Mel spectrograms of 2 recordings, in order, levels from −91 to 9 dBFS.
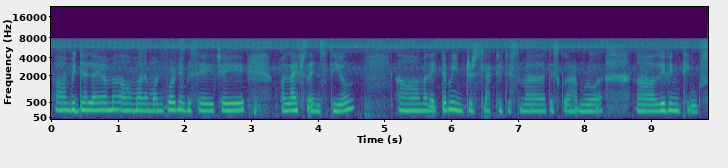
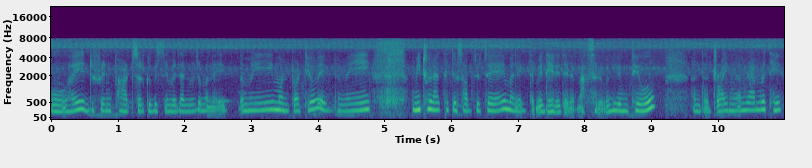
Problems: background sounds at intervals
